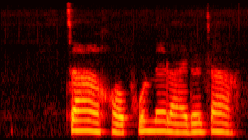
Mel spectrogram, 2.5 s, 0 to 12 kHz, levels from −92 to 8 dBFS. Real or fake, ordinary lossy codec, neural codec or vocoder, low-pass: real; none; none; 10.8 kHz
